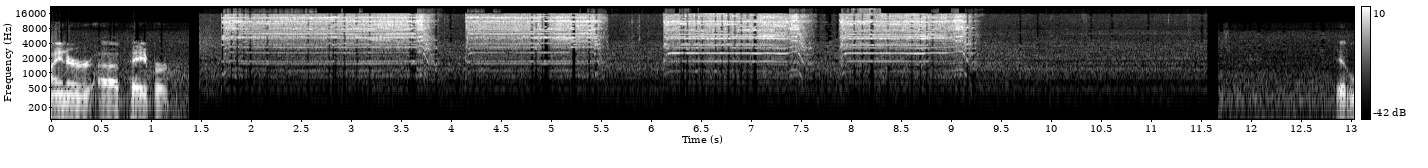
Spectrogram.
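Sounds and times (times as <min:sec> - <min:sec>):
electric belt sharpener whine: 0:01.5 - 0:11.6.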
